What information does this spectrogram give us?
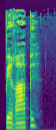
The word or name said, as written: berappe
